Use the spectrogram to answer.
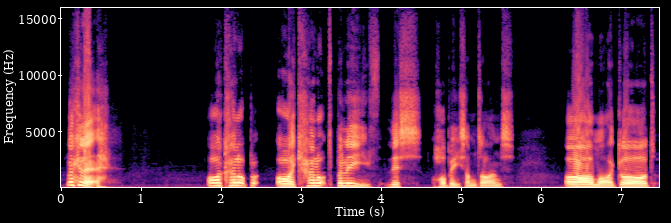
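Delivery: loud, high cry of disbelief; thrilled. Real, not acted. Detectorist marvels at the coin he just unearthed, loud and thrilled. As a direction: shout with amazed delight.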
